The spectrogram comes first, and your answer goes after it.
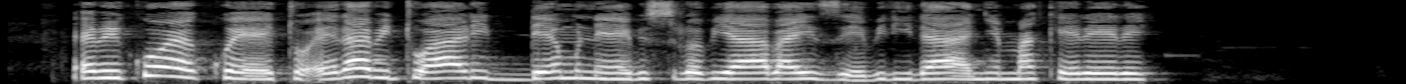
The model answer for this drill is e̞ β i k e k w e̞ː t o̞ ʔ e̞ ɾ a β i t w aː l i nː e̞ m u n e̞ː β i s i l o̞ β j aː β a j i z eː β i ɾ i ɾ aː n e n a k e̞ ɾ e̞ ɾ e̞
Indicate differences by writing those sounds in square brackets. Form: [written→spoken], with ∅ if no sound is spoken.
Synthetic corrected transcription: e̞ β i k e k w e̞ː t o̞ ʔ e̞ ɾ a β i t w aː l i [nː→dː] e̞ m u n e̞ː β i s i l o̞ β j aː β a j i z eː β i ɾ i ɾ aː [n→ɲ] e [n→m] a k e̞ ɾ e̞ ɾ e̞

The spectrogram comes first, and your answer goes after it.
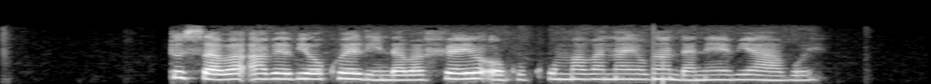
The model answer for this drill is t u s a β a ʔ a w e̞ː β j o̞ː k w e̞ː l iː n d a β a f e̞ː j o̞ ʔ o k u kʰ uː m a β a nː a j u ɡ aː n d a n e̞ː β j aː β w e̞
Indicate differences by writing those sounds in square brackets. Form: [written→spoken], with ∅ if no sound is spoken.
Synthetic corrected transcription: t u s a β a ʔ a [w→β] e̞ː β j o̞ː k w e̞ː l iː n d a β a f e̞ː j o̞ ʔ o k u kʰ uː m a β a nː a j u ɡ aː n d a n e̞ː β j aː β w e̞

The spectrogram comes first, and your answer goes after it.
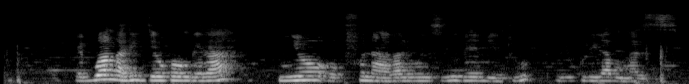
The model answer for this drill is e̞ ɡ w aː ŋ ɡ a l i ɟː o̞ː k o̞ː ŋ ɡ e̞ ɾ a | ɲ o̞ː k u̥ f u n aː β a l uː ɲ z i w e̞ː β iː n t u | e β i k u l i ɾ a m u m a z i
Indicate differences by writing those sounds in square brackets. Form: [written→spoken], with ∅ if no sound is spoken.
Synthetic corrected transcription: e̞ ɡ w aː ŋ ɡ a l i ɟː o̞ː k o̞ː ŋ ɡ e̞ ɾ a | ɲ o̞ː k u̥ f u n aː β a l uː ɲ z i [w→β] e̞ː β iː n t u | e β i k u l i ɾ a m u m a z i

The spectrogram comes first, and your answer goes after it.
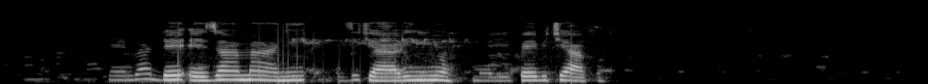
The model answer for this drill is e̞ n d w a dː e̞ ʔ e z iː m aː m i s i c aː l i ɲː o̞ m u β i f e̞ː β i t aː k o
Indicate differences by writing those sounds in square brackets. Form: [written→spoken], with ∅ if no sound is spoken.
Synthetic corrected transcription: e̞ n d w a dː e̞ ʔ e z [iː→aː] m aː [m→ɲ] i [s→z] i c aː l i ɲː o̞ m u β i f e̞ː β i [t→c] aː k o

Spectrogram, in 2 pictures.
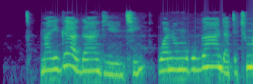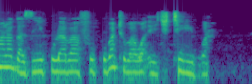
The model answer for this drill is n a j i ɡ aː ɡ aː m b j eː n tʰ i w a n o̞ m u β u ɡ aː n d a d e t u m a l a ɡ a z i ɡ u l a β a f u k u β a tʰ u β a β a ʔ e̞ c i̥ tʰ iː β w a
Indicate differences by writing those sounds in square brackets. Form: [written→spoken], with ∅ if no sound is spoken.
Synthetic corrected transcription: [n→m] a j i ɡ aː ɡ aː m b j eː n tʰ i w a n o̞ m u β u ɡ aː n d a [d→t] e t u m a l a ɡ a z i [ɡ→k] u l a β a f u k u β a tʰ u β a [β→w] a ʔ e̞ c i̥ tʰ iː β w a

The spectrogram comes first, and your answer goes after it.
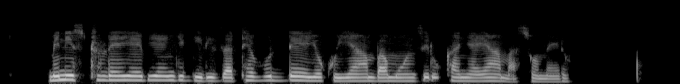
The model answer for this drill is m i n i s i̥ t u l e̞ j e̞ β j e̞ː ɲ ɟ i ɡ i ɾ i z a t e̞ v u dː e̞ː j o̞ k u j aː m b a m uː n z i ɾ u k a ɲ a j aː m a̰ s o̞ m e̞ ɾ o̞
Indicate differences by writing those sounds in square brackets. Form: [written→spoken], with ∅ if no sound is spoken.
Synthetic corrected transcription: m i n i s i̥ t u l e̞ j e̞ β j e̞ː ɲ ɟ i ɡ i ɾ i z a t e̞ v u dː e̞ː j o̞ k u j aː m b a m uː n z i ɾ u k a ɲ a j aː m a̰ s o̞ m e̞ ɾ o̞

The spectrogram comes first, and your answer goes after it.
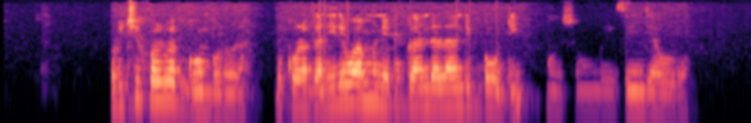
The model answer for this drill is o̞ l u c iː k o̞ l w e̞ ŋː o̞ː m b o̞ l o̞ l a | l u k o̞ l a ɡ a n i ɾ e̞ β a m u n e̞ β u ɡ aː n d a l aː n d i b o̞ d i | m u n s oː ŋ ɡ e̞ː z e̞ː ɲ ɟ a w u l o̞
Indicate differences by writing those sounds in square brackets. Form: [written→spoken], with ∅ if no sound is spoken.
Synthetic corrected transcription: o̞ l u c iː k o̞ l w e̞ [ŋː→ɡː] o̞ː m b o̞ l o̞ l a | l u k o̞ l a ɡ a n i ɾ e̞ [β→w] a m u n e̞ β u ɡ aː n d a l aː n d i b o̞ d i | m u n s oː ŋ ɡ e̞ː z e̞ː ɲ ɟ a w u l o̞

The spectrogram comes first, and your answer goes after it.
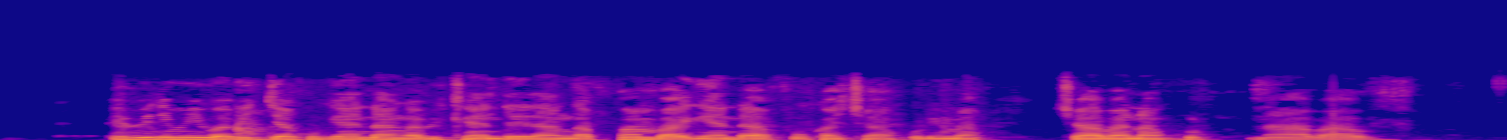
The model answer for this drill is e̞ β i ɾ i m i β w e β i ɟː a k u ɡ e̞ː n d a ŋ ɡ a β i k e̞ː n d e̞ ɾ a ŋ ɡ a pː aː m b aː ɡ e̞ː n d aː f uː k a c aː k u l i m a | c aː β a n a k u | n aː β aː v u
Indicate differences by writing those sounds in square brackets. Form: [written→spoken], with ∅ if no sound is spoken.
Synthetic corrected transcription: e̞ β i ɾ i m i β w [e→a] β i ɟː a k u ɡ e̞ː n d a ŋ ɡ a β i k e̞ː n d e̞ ɾ a ŋ ɡ a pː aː m b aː ɡ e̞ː n d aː f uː k a c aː k u l i m a | c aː β a n a k u | n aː β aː v u

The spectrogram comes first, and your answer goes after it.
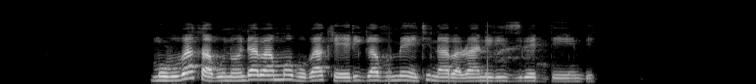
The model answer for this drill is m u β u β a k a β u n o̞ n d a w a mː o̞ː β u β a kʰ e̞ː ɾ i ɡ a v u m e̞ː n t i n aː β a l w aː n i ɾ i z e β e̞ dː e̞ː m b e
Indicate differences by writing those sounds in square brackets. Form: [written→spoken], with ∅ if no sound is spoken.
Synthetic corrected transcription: m u β u β a k a β u n o̞ n d a [w→β] a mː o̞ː β u β a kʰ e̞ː ɾ i ɡ a v u m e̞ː n t i n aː β a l w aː n i ɾ i z [e→i] β e̞ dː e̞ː m b e

